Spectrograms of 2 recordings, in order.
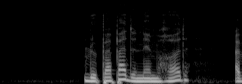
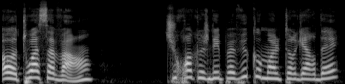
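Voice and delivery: teasing sister; 9 semitones higher, 4 dB louder, faster than usual. A narrator's reading. Roxane teases her brother.

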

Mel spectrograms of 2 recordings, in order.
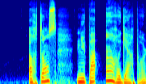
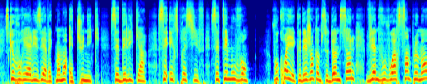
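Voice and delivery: angry daughter; 8 semitones higher than usual. A narrator's reading. Roxane keeps ranting.

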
